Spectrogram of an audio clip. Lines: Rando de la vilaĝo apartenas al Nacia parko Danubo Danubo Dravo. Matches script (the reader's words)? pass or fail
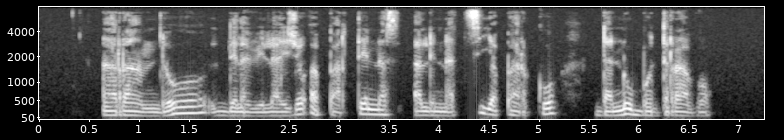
fail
